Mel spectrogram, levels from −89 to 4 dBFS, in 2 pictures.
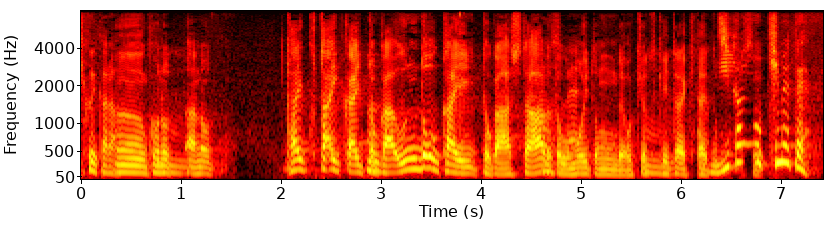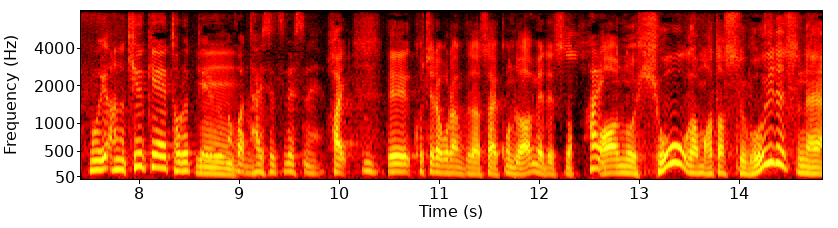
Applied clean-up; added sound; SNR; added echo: neural mask model Resemble Enhance denoiser.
